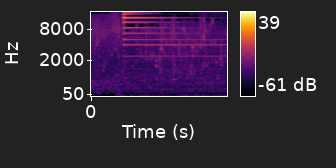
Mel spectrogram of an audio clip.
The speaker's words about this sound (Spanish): Por favor, quédense con nosotros unos momentos más para recibir el beneficio de una terapia sensorial, el sonido del agua.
